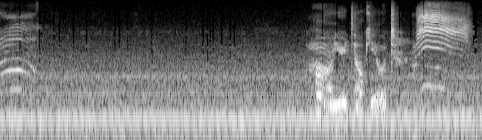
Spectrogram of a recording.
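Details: High-pitched kitten meows from foster kittens at weighing time in a Los Angeles kitten room, one at the start and a longer wavering cry near the end, with a woman's talking just before it and a constant background hum.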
